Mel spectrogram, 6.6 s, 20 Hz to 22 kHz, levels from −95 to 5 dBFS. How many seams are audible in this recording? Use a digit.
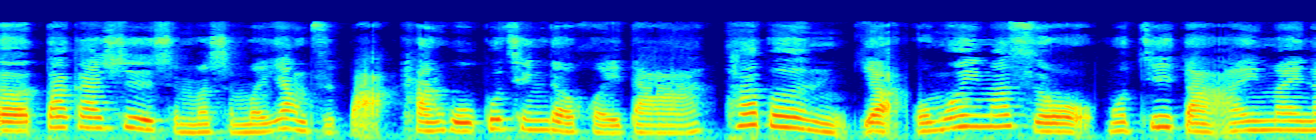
1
